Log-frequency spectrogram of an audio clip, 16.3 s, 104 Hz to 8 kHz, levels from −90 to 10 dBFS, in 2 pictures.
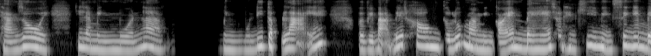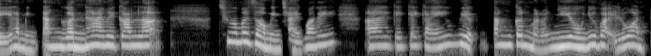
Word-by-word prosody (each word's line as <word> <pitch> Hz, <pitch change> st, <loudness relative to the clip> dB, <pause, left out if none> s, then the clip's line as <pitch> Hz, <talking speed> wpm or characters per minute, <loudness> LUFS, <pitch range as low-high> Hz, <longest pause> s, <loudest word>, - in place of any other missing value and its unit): tháng 165 Hz, 0 st, -3 dB
rồi 210 Hz, -2 st, +2 dB, 0.4 s
nên 210 Hz, -2 st, 0 dB
là 195 Hz, -, -1 dB
mình 170 Hz, -2 st, -3 dB
muốn 165 Hz, +3 st, -4 dB
là 215 Hz, -5 st, -1 dB, 0.8 s
mình 170 Hz, -1 st, -6 dB
muốn 170 Hz, 0 st, -8 dB
đi 220 Hz, +2 st, +2 dB
tập 215 Hz, 0 st, +3 dB
lại 195 Hz, +3 st, +1 dB
ấy. 270 Hz, +8 st, 0 dB, 0.4 s
Bởi 170 Hz, -, -2 dB
vì 165 Hz, 0 st, -2 dB
bạn 175 Hz, +4 st, 0 dB
biết 245 Hz, +3 st, 0 dB
không, 225 Hz, -3 st, +2 dB
từ 180 Hz, -, -4 dB
lúc 235 Hz, +8 st, 0 dB
mà 210 Hz, -5 st, +3 dB
mình 170 Hz, -2 st, -3 dB
có 155 Hz, -, +1 dB
em 195 Hz, +2 st, +2 dB
bé 180 Hz, +1 st, 0 dB
cho 250 Hz, +3 st, -9 dB
đến 190 Hz, -4 st, -5 dB
khi 245 Hz, -2 st, +1 dB
mình 200 Hz, -6 st, +1 dB
sinh 230 Hz, +6 st, -1 dB
em 215 Hz, -3 st, +1 dB
bé 165 Hz, -1 st, +1 dB
là 220 Hz, -, +2 dB
mình 175 Hz, -5 st, -4 dB
tăng 220 Hz, 0 st, +2 dB
gần 215 Hz, -1 st, +5 dB
20 245 Hz, +1 st, +3 dB
cân 240 Hz, 0 st, +2 dB
lận. 245 Hz, +1 st, +5 dB, 0.7 s
Chưa 325 Hz, -2 st, -2 dB
bao 320 Hz, +1 st, +2 dB
giờ 275 Hz, -6 st, +3 dB
mình 190 Hz, -3 st, -1 dB
trải 160 Hz, -3 st, -4 dB
qua 220 Hz, 0 st, +2 dB
cái, 265 Hz, +5 st, -4 dB, 0.3 s
à, 230 Hz, +1 st, -2 dB
cái 220 Hz, -1 st, -7 dB
cái 235 Hz, -, -8 dB
cái 215 Hz, +2 st, -3 dB
việc 255 Hz, -3 st, +1 dB, 0.2 s
tăng 250 Hz, 0 st, 0 dB
cân 255 Hz, -3 st, +1 dB
mà 195 Hz, -4 st, -1 dB
nó 170 Hz, -, -8 dB
nhiều 215 Hz, +3 st, +5 dB
như 235 Hz, +4 st, +2 dB
vậy 240 Hz, -5 st, 0 dB
luôn. 230 Hz, +4 st, 0 dB
215 Hz, 215 wpm, -20 LUFS, 180-240 Hz, 0.8 s, gần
